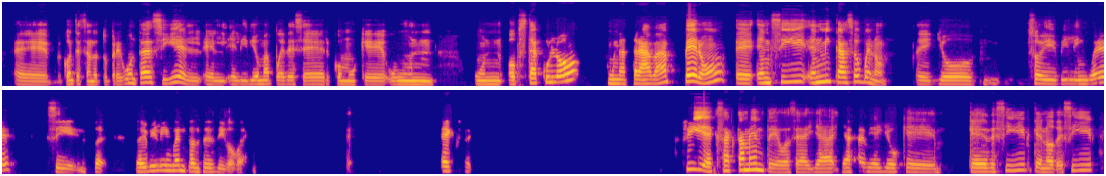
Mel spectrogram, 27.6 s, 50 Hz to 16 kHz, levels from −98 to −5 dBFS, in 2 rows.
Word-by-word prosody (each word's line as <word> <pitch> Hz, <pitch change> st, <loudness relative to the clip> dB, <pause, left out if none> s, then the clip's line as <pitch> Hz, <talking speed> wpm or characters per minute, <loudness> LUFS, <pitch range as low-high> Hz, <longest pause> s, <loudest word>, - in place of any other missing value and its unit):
eh, 140 Hz, -3 st, -2 dB, 0.2 s
contestando 155 Hz, -4 st, -3 dB
a -, -, -25 dB
tu 140 Hz, -, -14 dB
pregunta, 195 Hz, +10 st, +1 dB
sí, 190 Hz, 0 st, -3 dB
el 155 Hz, -10 st, -1 dB
el 145 Hz, -2 st, -6 dB
el 150 Hz, -1 st, -6 dB
idioma 160 Hz, +2 st, -2 dB
puede 155 Hz, -1 st, -5 dB
ser 150 Hz, 0 st, -4 dB
como 145 Hz, -1 st, -5 dB
que 145 Hz, -1 st, -2 dB
un 145 Hz, -1 st, -2 dB, 0.5 s
un 150 Hz, -1 st, -3 dB
obstáculo, 235 Hz, -, +4 dB, 0.5 s
una 175 Hz, -1 st, -1 dB
traba. 175 Hz, +5 st, +6 dB, 0.2 s
Pero, 265 Hz, -, +7 dB
eh, 185 Hz, -1 st, +2 dB
en 205 Hz, +1 st, +2 dB
sí 250 Hz, +2 st, 0 dB
en 215 Hz, +3 st, +2 dB
mi 265 Hz, +1 st, +2 dB
caso, 230 Hz, +1 st, +5 dB
bueno, 225 Hz, -7 st, -3 dB, 0.4 s
eh, 155 Hz, -2 st, -5 dB
yo 155 Hz, -2 st, -2 dB, 0.6 s
soy 170 Hz, -3 st, -1 dB
bilingüe 170 Hz, +9 st, -3 dB, 0.4 s
sí, 150 Hz, -5 st, -5 dB
soy -, -, -1 dB, 0.4 s
soy 175 Hz, 0 st, +1 dB
bilingüe, 220 Hz, +2 st, -1 dB
entonces 175 Hz, -4 st, -3 dB
digo, 155 Hz, -3 st, -6 dB
bueno. -, -, -9 dB, 1.2 s
Eh -, -, -18 dB, 1.1 s
Exac 195 Hz, -, +2 dB, 2.7 s
Si, 270 Hz, -3 st, +9 dB
exactamente, 215 Hz, -2 st, +2 dB
o 150 Hz, -, -3 dB
sea, 155 Hz, 0 st, -4 dB
ya 160 Hz, 0 st, -1 dB
ya 170 Hz, 0 st, -1 dB
sabía 175 Hz, -2 st, -5 dB
yo 165 Hz, -1 st, -5 dB
qué 155 Hz, -3 st, -6 dB, 0.4 s
qué 170 Hz, -1 st, +1 dB
decir, 225 Hz, +8 st, -6 dB
qué 175 Hz, -, -1 dB
no 155 Hz, -1 st, 0 dB
decir. 235 Hz, +8 st, -6 dB
170 Hz, 120 wpm, -22 LUFS, 155-220 Hz, 2.7 s, Si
